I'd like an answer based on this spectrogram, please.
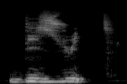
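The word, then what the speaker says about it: dix-huit: 8 18. Eh bien, oui, il faut faire la liaison ici. La liaison entre le 10 et le 8.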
